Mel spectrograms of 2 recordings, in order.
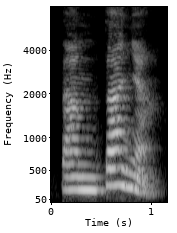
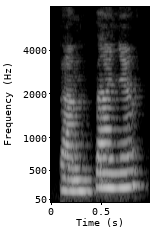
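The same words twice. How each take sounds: First: "Tantaña" drawn out slowly, falling at the end; slow Aymara word. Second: "Tantaña" at normal pace with a light rise; quicker repeat. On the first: Teacher modelling the word for students, slow and careful. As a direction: stretch "Tantaña" syllable by syllable. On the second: Teacher repeating for students, quicker with rising tune. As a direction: say "Tantaña" once more, lifting the end. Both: Shown as a demonstration. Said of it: "repitiendo las otras letras".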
